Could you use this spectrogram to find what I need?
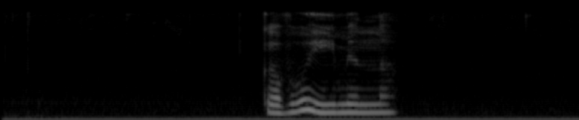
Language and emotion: Russian, neutral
